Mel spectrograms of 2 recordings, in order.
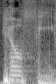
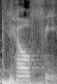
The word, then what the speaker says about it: healthy: Healthy food. Healthy food. Esa TH es un solo sonido. Pones la punta de la lengua entre los dientes y soplas y dices healthy, healthy, ¿ok?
